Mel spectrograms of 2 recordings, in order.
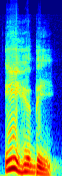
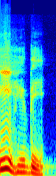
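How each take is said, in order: The two takes are said the same way.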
